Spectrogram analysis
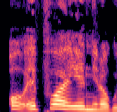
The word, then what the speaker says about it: fyn: 작곡가님이시더라고요네 그리고 궁금했었던 게요 편곡을 fyn 어떻게 읽어야 돼요 fin이라고 읽으시면 돼요 아 그럼이 분도 작곡가님이신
